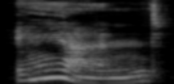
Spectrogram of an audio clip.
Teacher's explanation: So when you have a short A and an N, it sounds like it's coming through your nose, which is why when we say the word and, you actually feel a little bit of a buzzing in your nose. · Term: nasalized A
